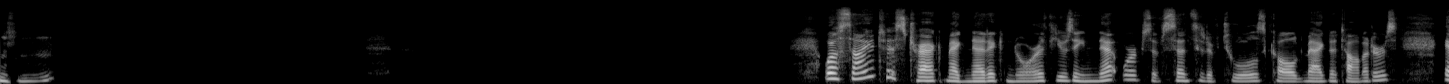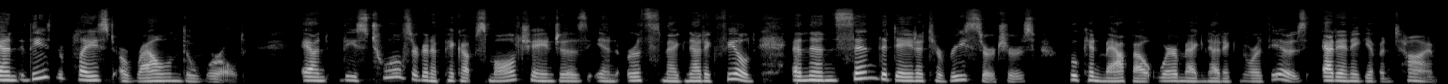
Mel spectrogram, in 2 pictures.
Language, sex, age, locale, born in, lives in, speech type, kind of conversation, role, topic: English, female, 65-69, en-US, United States, United States, read, expert-assistant, expert, How do compasses and navigation systems work on Earth and in space?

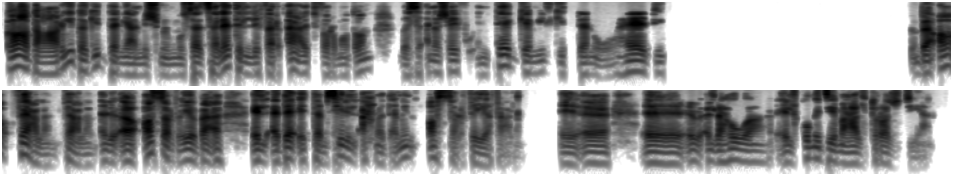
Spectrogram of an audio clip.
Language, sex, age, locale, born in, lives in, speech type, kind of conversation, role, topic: Arabic, male, 40-44, ar-EG, Egypt, Egypt, conversation, podcast, guest, بصراحة، إيه اللي بيلهمك لما بتتفرج على فيلم؟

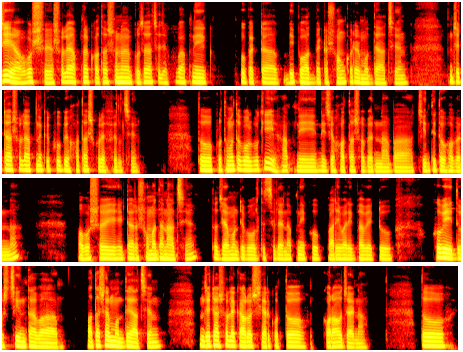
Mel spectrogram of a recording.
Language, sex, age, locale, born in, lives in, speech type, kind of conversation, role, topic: Bengali, male, 25-29, bn-BD, Bangladesh, Bangladesh, conversation, advice, advisor, আমি কীভাবে ভাইবোনদের মধ্যে যোগাযোগ বাড়াতে পারি?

